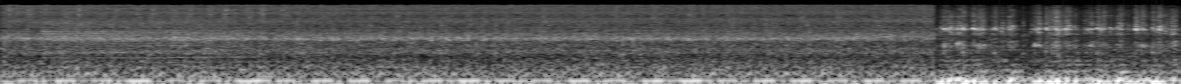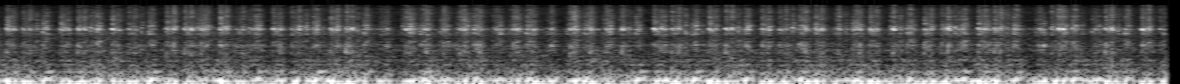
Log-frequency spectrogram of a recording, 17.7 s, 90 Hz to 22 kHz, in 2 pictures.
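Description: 1967 Ford Mustang engine running steadily, heard first from the engine bay around its Edelbrock four-barrel carburettor. About seven seconds in it switches to the tailpipe, where the exhaust note is louder and deeper.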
